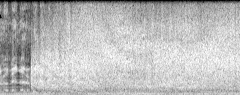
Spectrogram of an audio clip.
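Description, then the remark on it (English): A brief spoken voice gives way to a loud, sustained roaring rush, a person vocally reenacting an Air Force plane passing overhead that drowned out a radio reporter, the noise steady and overwhelming for several seconds. “And then as he's talking, the plane is coming overhead and he was completely drowned. Let me see if I can reenact this great moment in radio.”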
